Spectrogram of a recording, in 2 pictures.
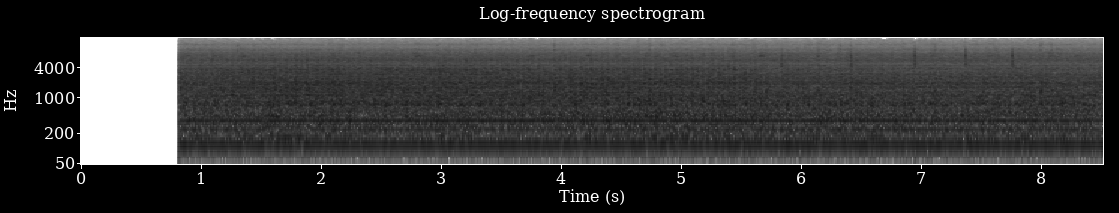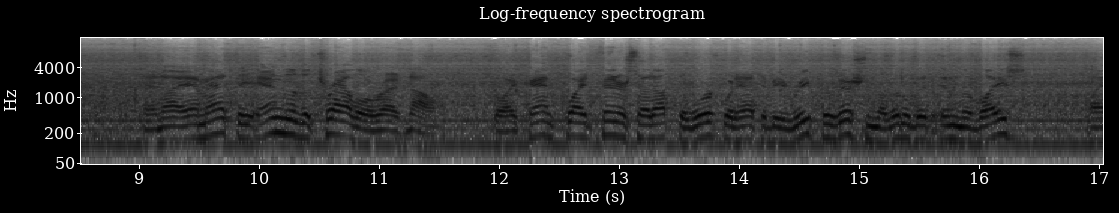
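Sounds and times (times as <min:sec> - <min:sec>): metal cutting noise: 0:00.8 - 0:10.4
lathe machine hum: 0:00.8 - 0:17.0.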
